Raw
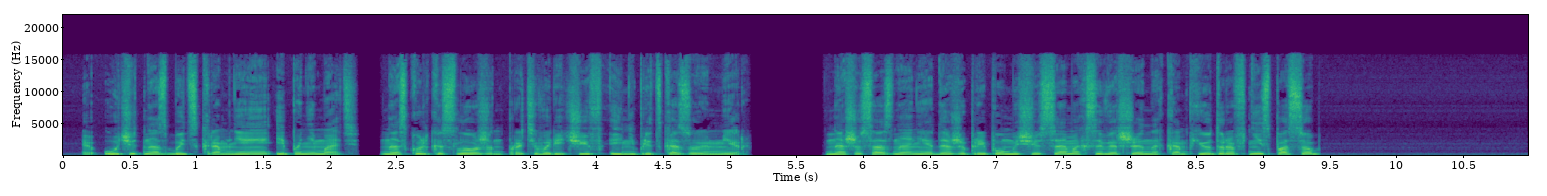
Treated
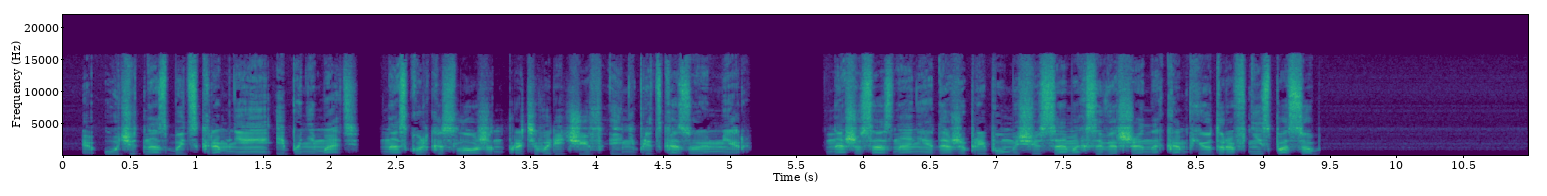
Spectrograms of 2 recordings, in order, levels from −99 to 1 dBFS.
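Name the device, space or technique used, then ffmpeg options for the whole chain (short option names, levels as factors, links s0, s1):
headphones lying on a table: -filter_complex "[0:a]asettb=1/sr,asplit=3[s0][s1][s2];[s0]atrim=end=2.784[s3];[s1]atrim=start=2.78:end=4.1,asetpts=PTS-STARTPTS,afade=t=in:d=0.004:c=qsin,afade=t=out:st=1.316:d=0.004:c=qsin,highshelf=f=6500:t=q:w=1.5:g=-8[s4];[s2]atrim=start=4.096[s5];[s3][s4]acrossfade=d=0.004:c1=hsin:c2=qsin[s6];[s6][s5]acrossfade=d=0.004:c1=qsin:c2=hsin,highpass=f=1000:w=0.5412,highpass=f=1000:w=1.3066,equalizer=f=4200:t=o:w=0.38:g=10,volume=0.596"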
